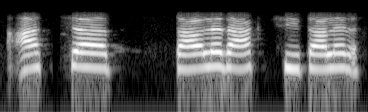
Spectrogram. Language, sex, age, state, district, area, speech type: Bengali, female, 30-45, West Bengal, Darjeeling, urban, conversation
